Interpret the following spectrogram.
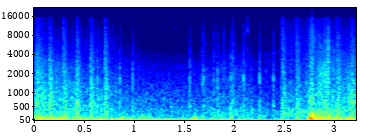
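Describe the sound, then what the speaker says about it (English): Artillery strike in an online World War II battle game, rapid bursts of gunfire and booming impacts in quick succession, ending in a louder blast. "Plus an artillery strike from the Axis commander."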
